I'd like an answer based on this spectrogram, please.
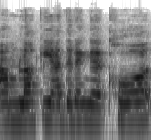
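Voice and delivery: ordinary talk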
